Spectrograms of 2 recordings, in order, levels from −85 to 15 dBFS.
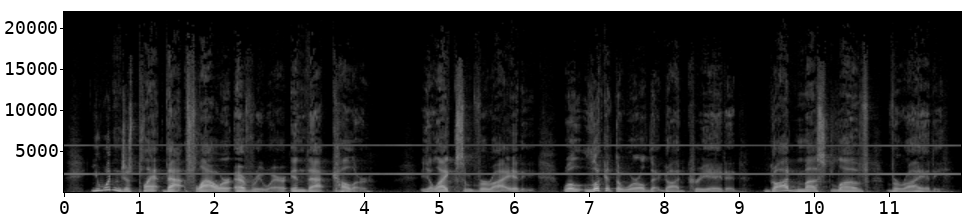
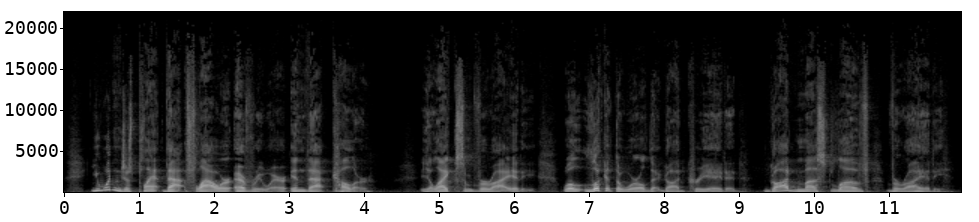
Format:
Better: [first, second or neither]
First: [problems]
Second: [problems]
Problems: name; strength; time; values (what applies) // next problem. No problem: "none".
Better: second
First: high-pitched whine; noticeable; throughout; 2.5 kHz, 15 dB below the speech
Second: none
